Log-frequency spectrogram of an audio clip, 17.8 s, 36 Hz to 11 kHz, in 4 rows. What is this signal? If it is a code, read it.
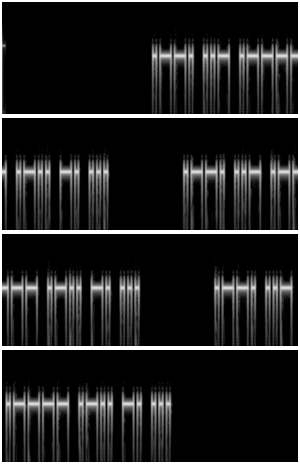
Morse code, heard as a keyed tone, about 22 wpm, 700 Hz. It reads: PU1LNS PU1LNS PU1LNS
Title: DXCC-100 Call Signs - 6 Characters - Repeated 3x - 22wpm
